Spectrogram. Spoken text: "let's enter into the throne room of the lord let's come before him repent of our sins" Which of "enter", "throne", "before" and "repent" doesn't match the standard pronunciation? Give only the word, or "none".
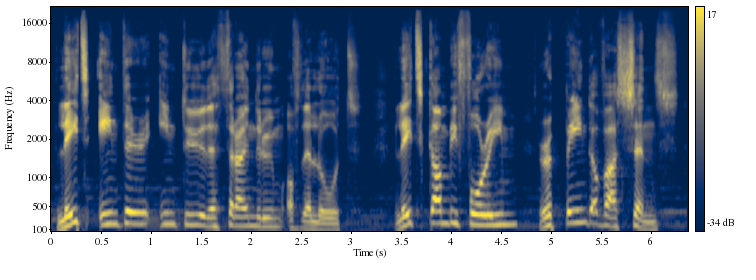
none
